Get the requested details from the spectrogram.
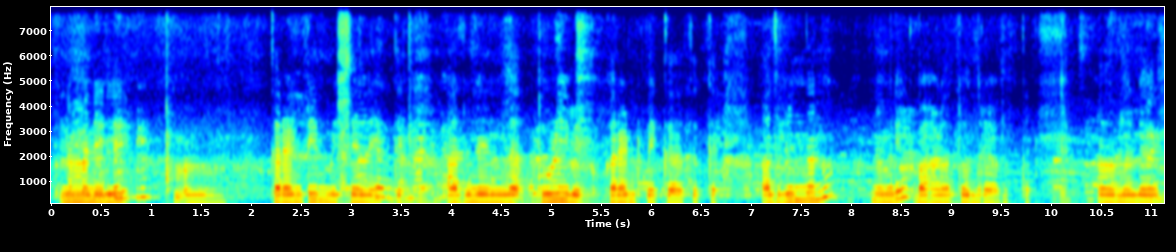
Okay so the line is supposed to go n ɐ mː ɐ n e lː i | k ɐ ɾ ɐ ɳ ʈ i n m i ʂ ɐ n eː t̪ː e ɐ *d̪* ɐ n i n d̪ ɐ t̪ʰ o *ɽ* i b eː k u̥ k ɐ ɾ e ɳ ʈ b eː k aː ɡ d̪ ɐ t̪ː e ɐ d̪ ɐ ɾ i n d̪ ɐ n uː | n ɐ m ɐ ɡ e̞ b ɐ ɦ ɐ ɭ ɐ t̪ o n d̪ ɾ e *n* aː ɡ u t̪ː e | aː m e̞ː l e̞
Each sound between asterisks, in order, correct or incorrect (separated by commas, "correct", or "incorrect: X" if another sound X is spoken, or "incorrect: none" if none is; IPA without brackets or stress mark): correct, incorrect: ɭ, incorrect: none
